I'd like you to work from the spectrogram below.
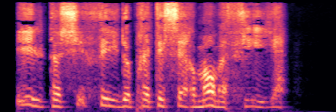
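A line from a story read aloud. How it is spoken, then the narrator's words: Grating voice. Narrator (French): dit-elle d'une voix grinçante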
